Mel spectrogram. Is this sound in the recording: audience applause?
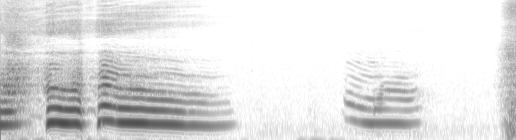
no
